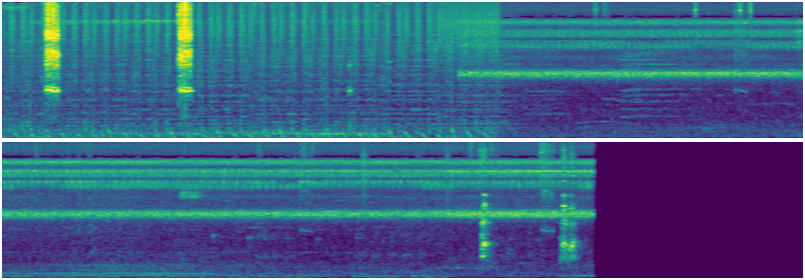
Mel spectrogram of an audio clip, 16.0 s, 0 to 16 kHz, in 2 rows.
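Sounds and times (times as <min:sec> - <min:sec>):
crickets trilling: 0:04.6 - 0:14.0.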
